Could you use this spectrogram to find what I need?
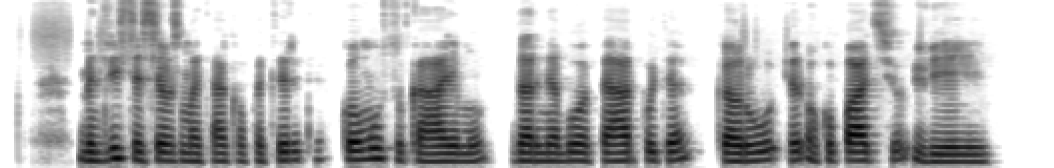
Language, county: Lithuanian, Vilnius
